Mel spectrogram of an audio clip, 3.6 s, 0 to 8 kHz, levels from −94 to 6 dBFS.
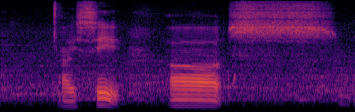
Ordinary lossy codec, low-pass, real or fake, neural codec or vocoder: none; none; real; none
